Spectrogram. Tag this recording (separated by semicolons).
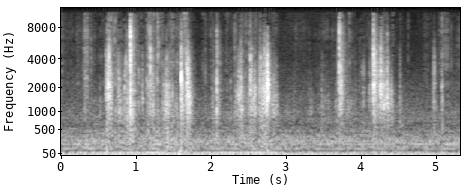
newspaper; paper; reading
